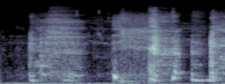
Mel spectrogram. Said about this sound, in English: It's time to cough. It's cough time. Cough break.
